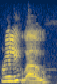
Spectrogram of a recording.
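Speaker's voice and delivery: forced, put-on little giggle. Speaker shows listeners how to laugh softly instead of loudly, fake giggle. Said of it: "That was me trying to fake it".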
